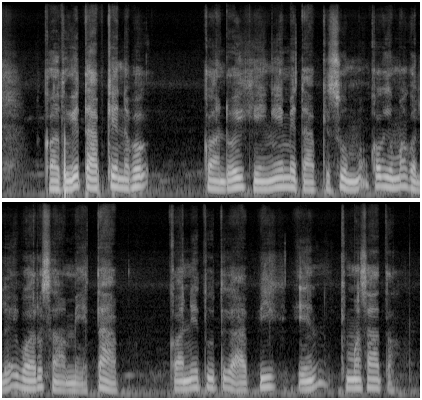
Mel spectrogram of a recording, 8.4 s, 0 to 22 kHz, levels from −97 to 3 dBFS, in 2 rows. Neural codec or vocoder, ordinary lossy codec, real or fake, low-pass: vocoder, 44.1 kHz, 128 mel bands, Pupu-Vocoder; none; fake; none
